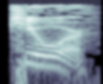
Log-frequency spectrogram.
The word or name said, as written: cure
